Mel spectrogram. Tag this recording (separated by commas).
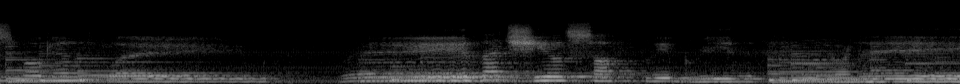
Music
